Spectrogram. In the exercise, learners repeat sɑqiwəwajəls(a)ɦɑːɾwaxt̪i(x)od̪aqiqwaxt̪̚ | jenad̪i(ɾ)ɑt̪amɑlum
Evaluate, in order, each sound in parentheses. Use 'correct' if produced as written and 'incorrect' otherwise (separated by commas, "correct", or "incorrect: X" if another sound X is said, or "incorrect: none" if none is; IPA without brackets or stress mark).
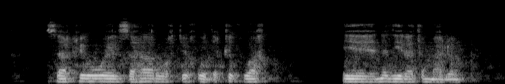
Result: correct, correct, correct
